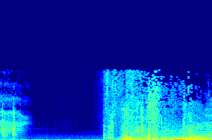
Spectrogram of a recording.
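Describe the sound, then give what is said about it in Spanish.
A broken bone puppet collapses and breaks apart in an animated prehistoric adventure: a brief crash at the start, a quieter stretch, then a loud, dense clattering crunch that continues to the end. “El tigre hace mimos a la marioneta que se desploma rota.”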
